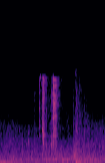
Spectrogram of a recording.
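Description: A single sniper rifle shot fired in the video game Fortnite, a sharp mid-distance crack cutting through a busy, faint game soundscape.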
